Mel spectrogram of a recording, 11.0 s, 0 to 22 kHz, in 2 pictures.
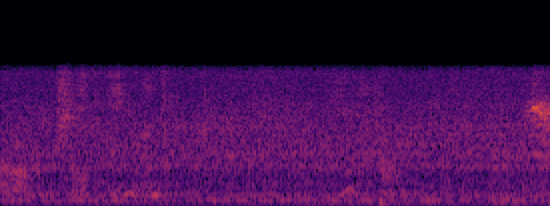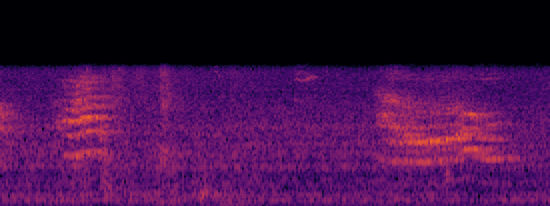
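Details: Two 18-day-old female kittens mewing: thin, high, wavering cries in short bursts at mid-clip, then a longer quavering mew near the end, over a steady low hum with a woman talking softly.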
